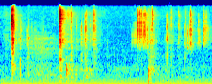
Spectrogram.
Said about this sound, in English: One moment, I have to roll dice.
